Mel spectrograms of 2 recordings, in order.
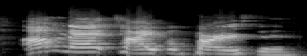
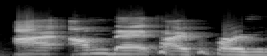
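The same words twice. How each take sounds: First: Said through a laugh. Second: Said in the usual way. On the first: Real, not acted. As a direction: laugh it off as you admit it. Laughs while admitting worry.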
